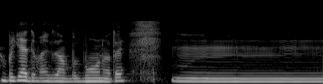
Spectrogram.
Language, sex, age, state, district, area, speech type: Kashmiri, male, 30-45, Jammu and Kashmir, Srinagar, urban, spontaneous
